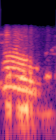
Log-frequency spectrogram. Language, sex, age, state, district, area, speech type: Bodo, female, 45-60, Assam, Chirang, rural, conversation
